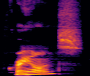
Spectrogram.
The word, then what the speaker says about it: crayon: It's crayons. It's one syllable. Like, Crayon.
